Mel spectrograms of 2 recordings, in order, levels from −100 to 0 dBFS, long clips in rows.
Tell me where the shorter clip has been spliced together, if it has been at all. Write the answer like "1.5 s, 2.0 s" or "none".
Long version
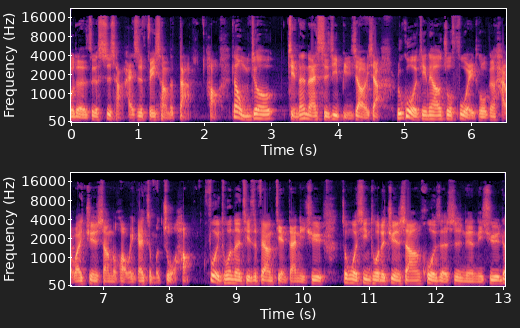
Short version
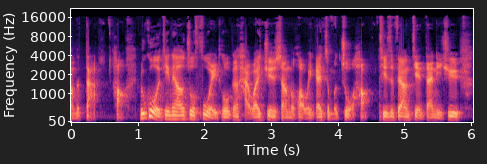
1.0 s, 4.6 s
